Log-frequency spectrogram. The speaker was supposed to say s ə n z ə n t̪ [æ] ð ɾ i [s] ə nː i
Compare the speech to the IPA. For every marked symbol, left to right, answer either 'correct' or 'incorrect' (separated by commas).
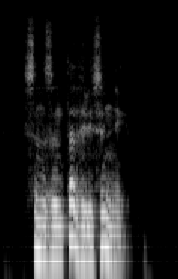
correct, correct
